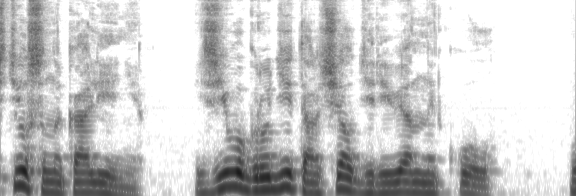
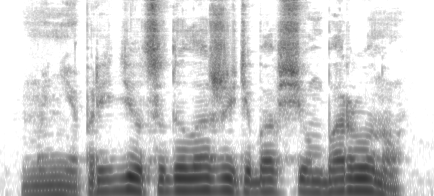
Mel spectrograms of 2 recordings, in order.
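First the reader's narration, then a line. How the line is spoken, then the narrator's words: Quiet, bishop. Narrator (Russian): тихо сказал епископ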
